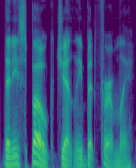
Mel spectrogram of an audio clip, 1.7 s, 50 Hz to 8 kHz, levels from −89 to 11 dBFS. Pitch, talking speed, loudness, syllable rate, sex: 110 Hz, 210 wpm, -20 LUFS, 5.7 syllables/s, male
